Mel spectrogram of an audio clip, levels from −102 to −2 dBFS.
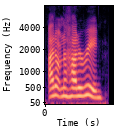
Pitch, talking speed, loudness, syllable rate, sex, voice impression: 240 Hz, 350 wpm, -15 LUFS, 7.3 syllables/s, female, feminine, slightly young, relaxed, powerful, bright, soft, slightly raspy, cute, intellectual, elegant, lively, intense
